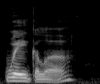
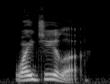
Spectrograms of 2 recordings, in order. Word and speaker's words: Weigela: Some pronounce it Weigela, others say Weigela.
